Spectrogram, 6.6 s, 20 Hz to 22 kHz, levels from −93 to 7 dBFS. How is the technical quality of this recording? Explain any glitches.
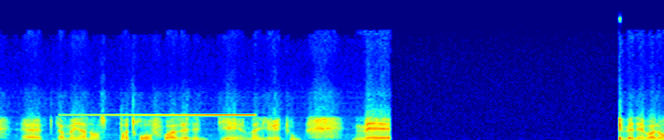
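The recording has one clear technical fault, a dropout lasting over two seconds near the end.

From 3.90 s to 6.19 s there is an audio dropout to a faint residue. The likely cause is a break in the signal feed while the path downstream stayed powered and open, so nothing was muted. For about 2.29 s the audio cuts out abruptly and only a low hiss remains, roughly 55 dB below the normal level, before the sound returns just as suddenly.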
